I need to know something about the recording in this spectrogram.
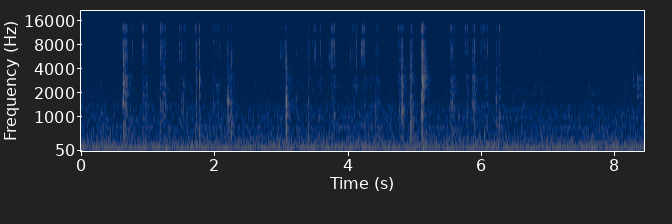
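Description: A Universal Celtic Tarot deck being shuffled by hand: irregular soft snaps and slides of the cards, thinning out near the end.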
